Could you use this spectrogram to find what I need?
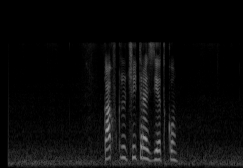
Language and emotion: Russian, neutral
